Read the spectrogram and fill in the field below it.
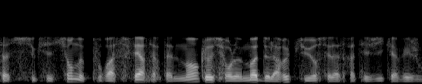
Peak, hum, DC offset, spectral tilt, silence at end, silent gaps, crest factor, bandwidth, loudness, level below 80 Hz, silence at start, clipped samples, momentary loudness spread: -10 dBFS; none; under 0.1%; -3.5 dB/octave; 0 s; none; 20 dB; 3.9 kHz; -30 LUFS; -88 dBFS; 0 s; under 0.1%; 10 LU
